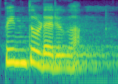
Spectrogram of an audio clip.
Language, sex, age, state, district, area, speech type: Malayalam, female, 18-30, Kerala, Kottayam, rural, read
